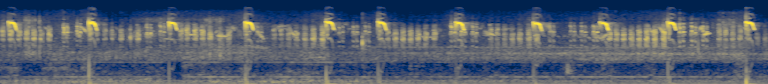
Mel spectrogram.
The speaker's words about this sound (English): The Zitting Cysticola is another widely distributed bird across Southern Europe, Africa, Southern Asia, and Northern Australia. It's a small warbler that is found mainly in grasslands.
